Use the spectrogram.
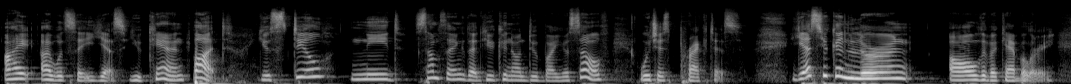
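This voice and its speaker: A young woman, a language teacher giving a lively, chatty talk to an audience. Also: mid-range voice. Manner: lively and chatty, with small laughs and restarts.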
